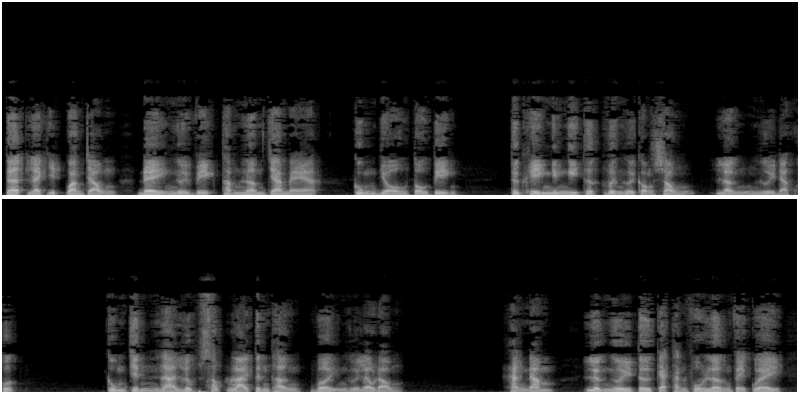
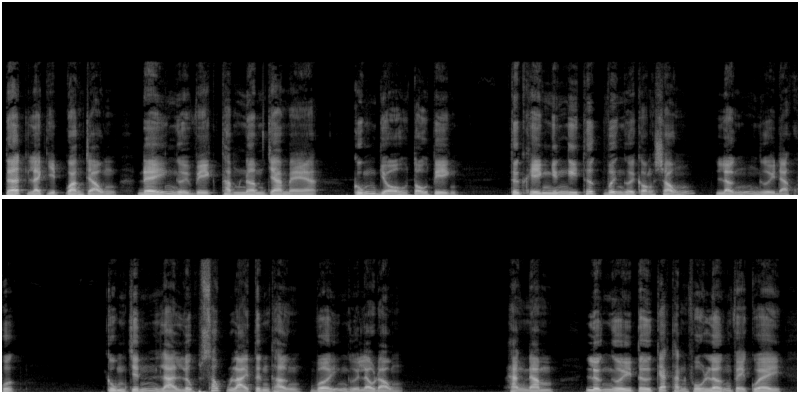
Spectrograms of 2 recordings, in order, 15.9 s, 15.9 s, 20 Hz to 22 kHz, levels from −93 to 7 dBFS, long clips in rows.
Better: second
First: garbled, watery; slightly; nothing above 11 kHz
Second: none

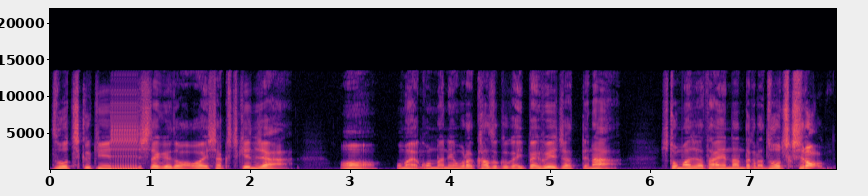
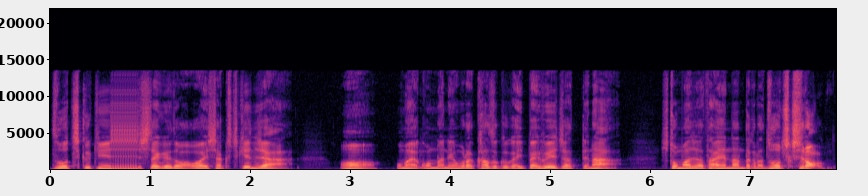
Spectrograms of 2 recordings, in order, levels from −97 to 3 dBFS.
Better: neither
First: audio freezing; at 0.5 s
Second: audio freezing; at 0.5 s

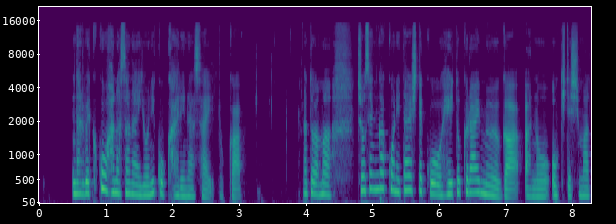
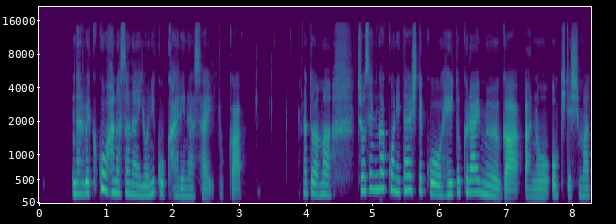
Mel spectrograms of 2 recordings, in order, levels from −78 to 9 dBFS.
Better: first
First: none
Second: thin; very slightly; fading below 300 Hz

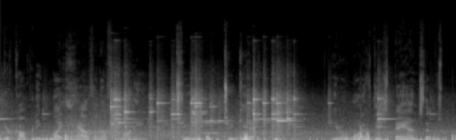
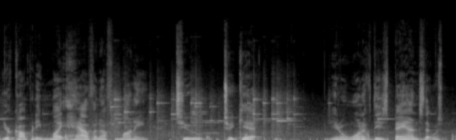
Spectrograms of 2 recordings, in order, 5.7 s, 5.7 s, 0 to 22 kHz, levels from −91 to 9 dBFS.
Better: second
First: wind noise on the microphone; heavy; 4 dB above the speech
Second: wind noise on the microphone; occasional gusts; 10 dB below the speech

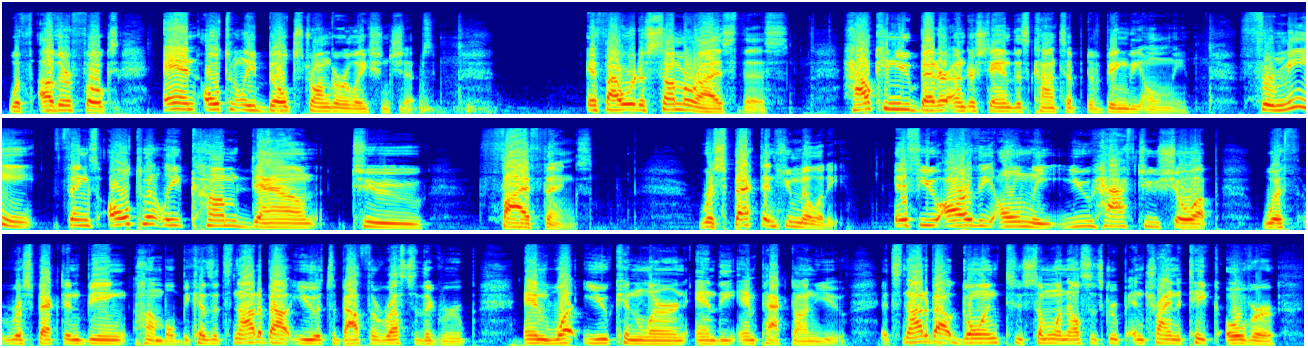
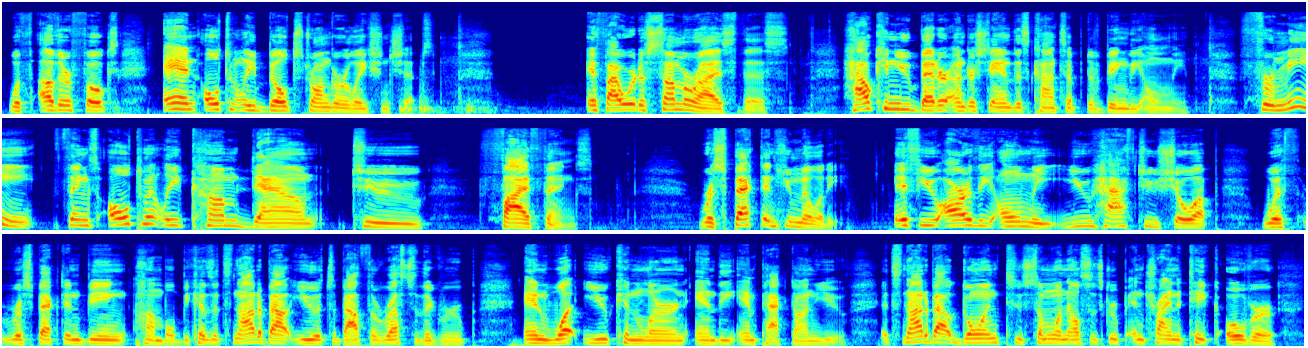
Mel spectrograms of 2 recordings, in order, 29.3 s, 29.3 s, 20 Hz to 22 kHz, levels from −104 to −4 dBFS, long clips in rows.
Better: second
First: distortion; slight; 4% of the sound clipped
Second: none

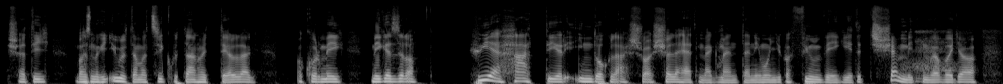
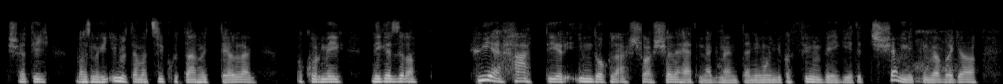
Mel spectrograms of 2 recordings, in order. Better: first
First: none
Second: garbled, watery; badly; nothing above 7.5 kHz

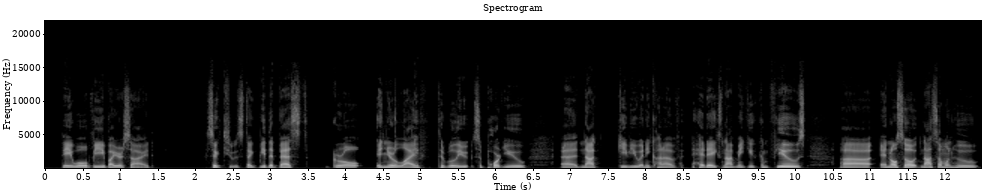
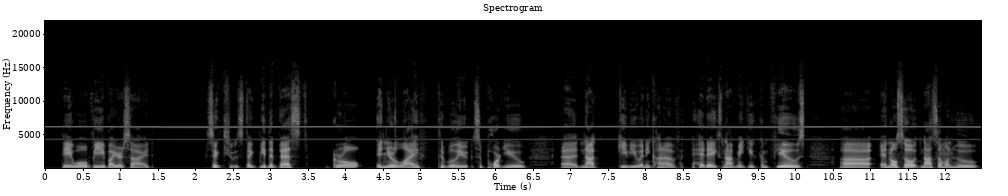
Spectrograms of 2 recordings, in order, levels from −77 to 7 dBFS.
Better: first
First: none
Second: high-pitched whine; noticeable; throughout; 6 kHz, 15 dB below the speech

